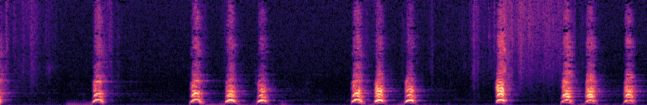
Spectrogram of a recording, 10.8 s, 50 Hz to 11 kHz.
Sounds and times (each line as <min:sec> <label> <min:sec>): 0:01.5 Dog barking, a medium-size dog 0:02.0
0:03.1 Dog barking, a medium-size dog 0:04.8
0:05.8 Dog barking, a medium-size dog 0:07.2
0:08.2 Dog barking, a medium-size dog 0:08.7
0:09.3 Dog barking, a medium-size dog 0:10.7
